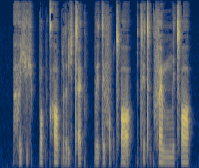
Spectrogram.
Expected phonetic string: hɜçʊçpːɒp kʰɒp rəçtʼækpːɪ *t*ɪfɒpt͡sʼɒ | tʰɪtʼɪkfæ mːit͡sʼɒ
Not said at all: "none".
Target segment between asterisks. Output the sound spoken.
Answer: t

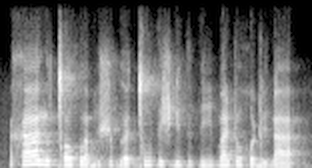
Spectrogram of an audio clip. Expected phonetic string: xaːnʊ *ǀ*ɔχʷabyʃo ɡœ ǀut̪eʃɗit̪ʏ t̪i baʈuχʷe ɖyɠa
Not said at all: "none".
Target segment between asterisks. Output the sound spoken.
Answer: ǀ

